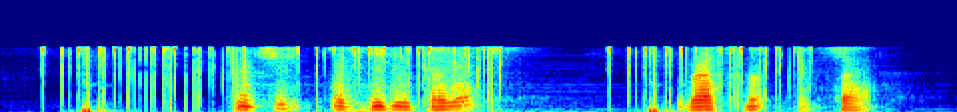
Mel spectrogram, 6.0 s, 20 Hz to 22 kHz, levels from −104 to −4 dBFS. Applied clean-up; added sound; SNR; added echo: neural separator model SepFormer WHAMR!.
